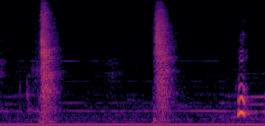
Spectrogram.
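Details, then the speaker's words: Streamer sneezing repeatedly during a live stream, joking about being allergic: two short, hissing sneezes about a second and a half apart, then a brief voiced sound. "oh no and I'm allergic to the joke apparently also sneeze incoming time to write that down kinda oh no"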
